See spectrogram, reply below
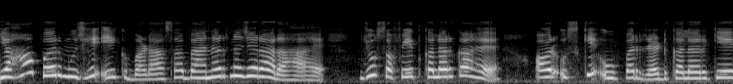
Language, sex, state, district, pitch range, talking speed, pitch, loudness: Hindi, female, Odisha, Sambalpur, 285-365 Hz, 180 wpm, 335 Hz, -16 LUFS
